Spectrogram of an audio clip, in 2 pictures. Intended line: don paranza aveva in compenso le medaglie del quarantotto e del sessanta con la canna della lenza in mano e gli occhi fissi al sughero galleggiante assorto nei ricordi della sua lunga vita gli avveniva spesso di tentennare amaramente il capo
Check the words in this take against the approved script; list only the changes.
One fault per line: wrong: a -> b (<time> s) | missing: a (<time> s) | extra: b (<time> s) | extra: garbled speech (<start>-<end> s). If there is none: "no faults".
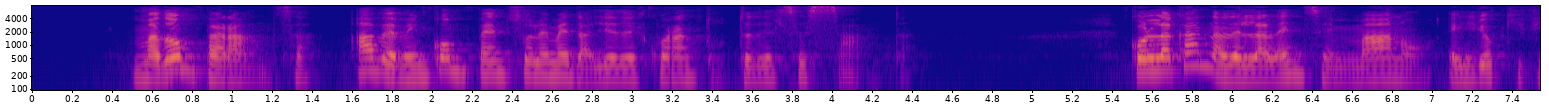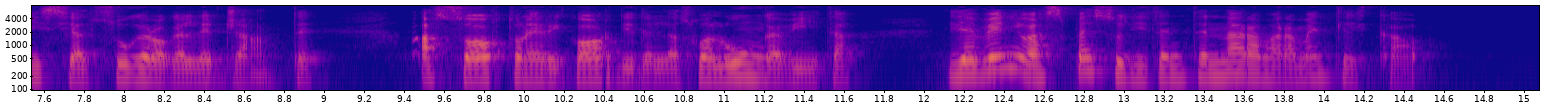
no faults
